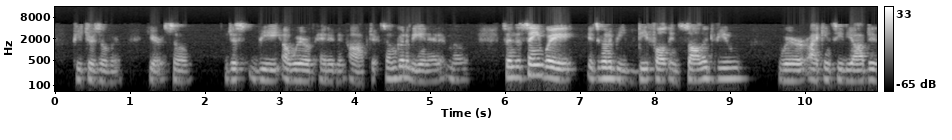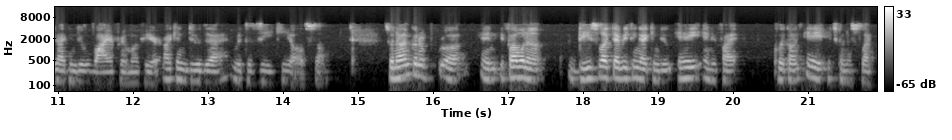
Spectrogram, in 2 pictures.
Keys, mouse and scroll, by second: 6.6-8.4 drag, 12.7 z, 13.5 z, 18.0 a, 20.8 a.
